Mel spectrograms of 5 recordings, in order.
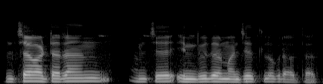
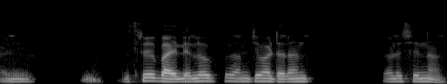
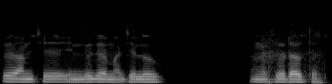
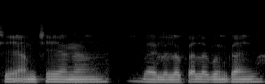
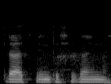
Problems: constant background noise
